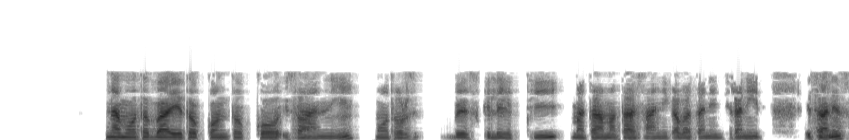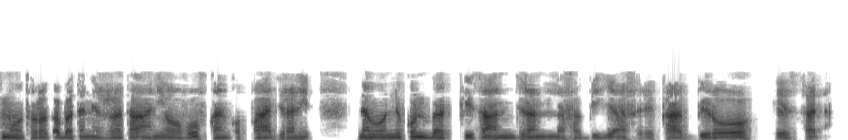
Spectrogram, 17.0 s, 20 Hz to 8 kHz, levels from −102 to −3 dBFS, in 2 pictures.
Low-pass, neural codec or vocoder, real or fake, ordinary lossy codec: 7.2 kHz; none; real; AAC, 16 kbps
